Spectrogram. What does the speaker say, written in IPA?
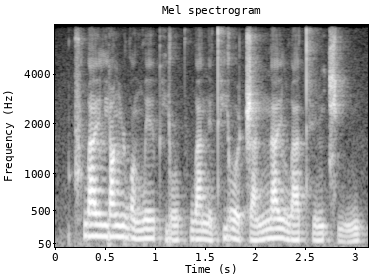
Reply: ʈ͡ʂʰwa˥ɪ̯ljɑ˥ŋɻwɔ˥˩ n̪we˥ɪ̯pʰjo˧˥ʊ̯pʰwä˥n̪e˨ɪ̯ t̪ʰjo˥˩ʊ̯ʈ͡ʂa˧˥nn̪a˥ɪ̯lwä˧˥ t̪ʰy˧˥nt͡ɕʰi˨˩˦ŋ

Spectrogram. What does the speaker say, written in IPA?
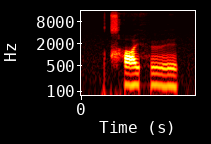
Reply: t͡sʰɑe̯høe̯

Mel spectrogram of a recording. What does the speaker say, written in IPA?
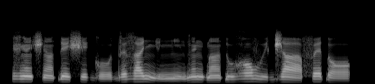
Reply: ɣɛ̃˧ʃã˨ɗe˧ ʃe˧ɡoː˨də˦ za˦ɲə˨ɲĩ˨ dɛ̃˦ɡ͡bã˧ɗu˦ ɣɔ˦vɨ˧d͡ʒaː˦˨fɛ˦ ɗɔ˧

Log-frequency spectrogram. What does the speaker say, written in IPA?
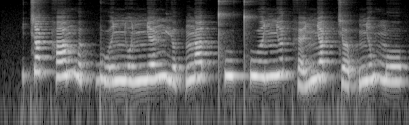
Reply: ca˦˥k̚ha˧˥mwə˨˩k̚ ɓu˨˩˨ə̯ɲɔ˨˩ ɲɛ˧˥ŋjə˨˩k̚ŋa˦˥t̚ t̪ʰu˧t̪ʰu˧ə̯ ɲəː˦˥t̚hɛ˨˩˨ ɲa˦˥k̚cəː˨˩p̚ ɲə˧˥w mo˧

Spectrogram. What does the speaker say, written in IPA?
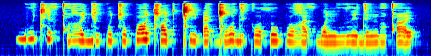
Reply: bṳcʰiθqʼo̤ʁi ɟṳpoco pɒ cʰɒcǀʰiʔæ ɡ͡ǀodeko θupuʁæθbɒ ɲṳðide ŋo̤qʼe

